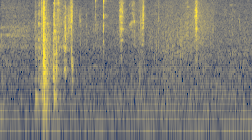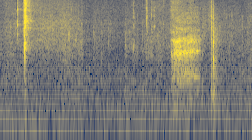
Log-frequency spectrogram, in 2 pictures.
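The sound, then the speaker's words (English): Scissors snip hair at a barber's: faint, crisp metallic cuts come in small irregular clusters with pauses between, heard without talk. “Tell me how you want me to cut this. Just make it nice and neat.”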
